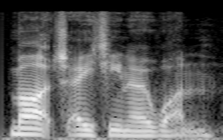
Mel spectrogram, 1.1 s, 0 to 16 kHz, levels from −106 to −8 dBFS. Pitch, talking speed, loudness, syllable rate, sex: 130 Hz, 215 wpm, -19 LUFS, 2.8 syllables/s, male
